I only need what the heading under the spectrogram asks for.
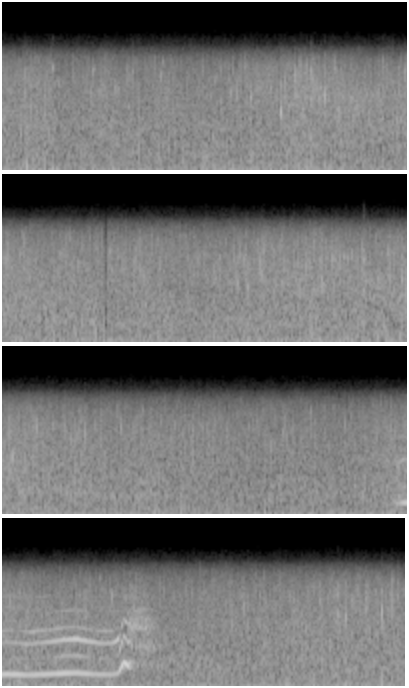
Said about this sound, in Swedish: Det var fan vad det regnar.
